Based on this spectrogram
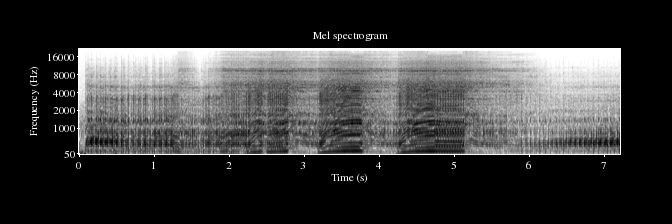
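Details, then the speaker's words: Vintage Homelite Super EZ Automatic chainsaw in presentation condition, original bar, not cutting: crisp two-stroke buzz revs up and drops back several times with clean, even throttle response; runs healthy. "However, let's start it up and hear it run."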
